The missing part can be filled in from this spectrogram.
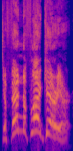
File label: Defend Flag Carrier, Soldier Male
